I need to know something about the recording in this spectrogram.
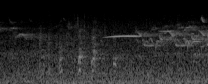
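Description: Birds chirping faintly in the background, with scattered short high calls and one brief thin whistled note a little after a second in.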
